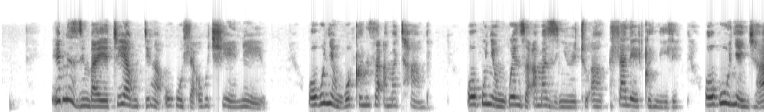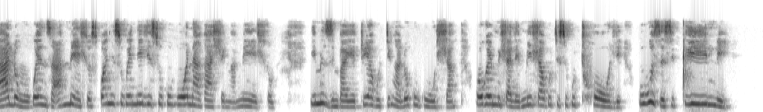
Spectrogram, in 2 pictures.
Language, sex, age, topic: North Ndebele, female, 36-49, health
